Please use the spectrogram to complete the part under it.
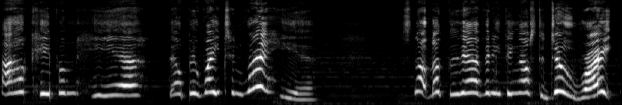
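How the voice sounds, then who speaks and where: A woman's voice: very high voice, expressive, unhurried, faint music behind, pitched above the performer's own voice. A woman voicing a petulant, distrustful female nixie, a little fae who complains and haggles in a tabletop-style game roleplay. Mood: sulky. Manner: sulky, complaining, bargaining.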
